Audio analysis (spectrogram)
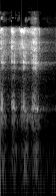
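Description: A human voice imitates a pig's oink in one short, nasal, rough grunting burst with a few pulses, alone and close.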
